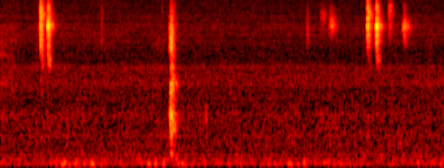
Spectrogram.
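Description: Computer mouse clicking a few times: short, sharp clicks about half a second in, once near the middle, and a quick pair near the end.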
